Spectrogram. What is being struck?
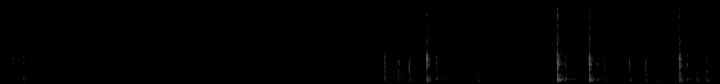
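Plastic laptop keyboard.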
